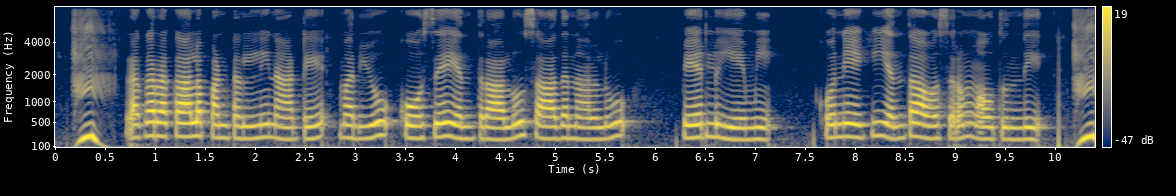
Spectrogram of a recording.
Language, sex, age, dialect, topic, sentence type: Telugu, female, 18-24, Southern, agriculture, question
